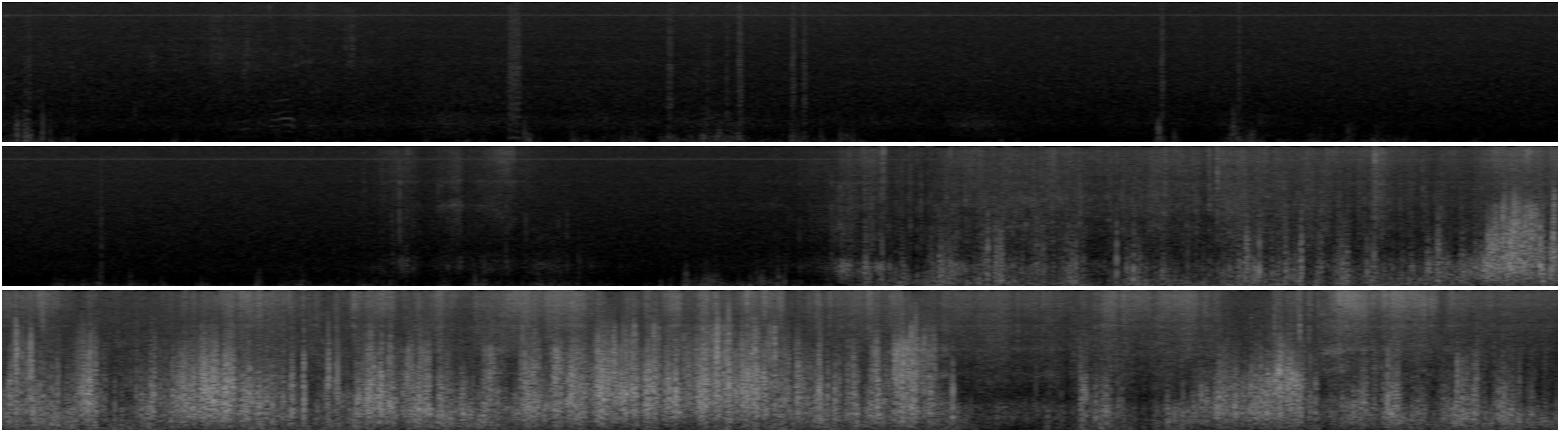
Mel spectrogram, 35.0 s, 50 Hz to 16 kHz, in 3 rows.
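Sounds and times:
wind buffeting microphone: 0:16.8 - 0:35.0
snowboard hissing through snow: 0:17.7 - 0:35.0.

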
